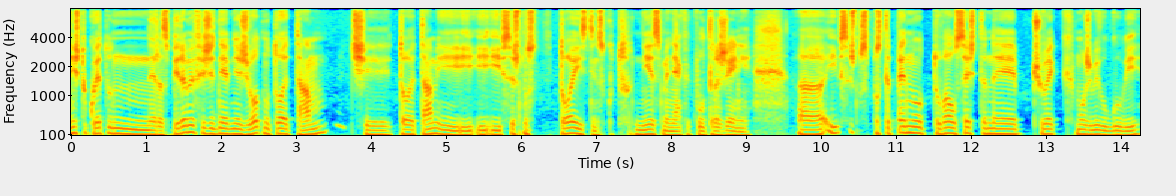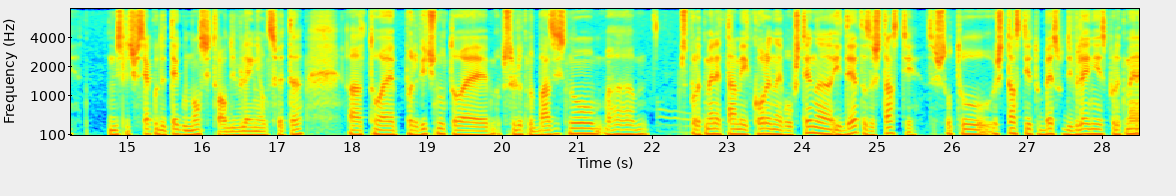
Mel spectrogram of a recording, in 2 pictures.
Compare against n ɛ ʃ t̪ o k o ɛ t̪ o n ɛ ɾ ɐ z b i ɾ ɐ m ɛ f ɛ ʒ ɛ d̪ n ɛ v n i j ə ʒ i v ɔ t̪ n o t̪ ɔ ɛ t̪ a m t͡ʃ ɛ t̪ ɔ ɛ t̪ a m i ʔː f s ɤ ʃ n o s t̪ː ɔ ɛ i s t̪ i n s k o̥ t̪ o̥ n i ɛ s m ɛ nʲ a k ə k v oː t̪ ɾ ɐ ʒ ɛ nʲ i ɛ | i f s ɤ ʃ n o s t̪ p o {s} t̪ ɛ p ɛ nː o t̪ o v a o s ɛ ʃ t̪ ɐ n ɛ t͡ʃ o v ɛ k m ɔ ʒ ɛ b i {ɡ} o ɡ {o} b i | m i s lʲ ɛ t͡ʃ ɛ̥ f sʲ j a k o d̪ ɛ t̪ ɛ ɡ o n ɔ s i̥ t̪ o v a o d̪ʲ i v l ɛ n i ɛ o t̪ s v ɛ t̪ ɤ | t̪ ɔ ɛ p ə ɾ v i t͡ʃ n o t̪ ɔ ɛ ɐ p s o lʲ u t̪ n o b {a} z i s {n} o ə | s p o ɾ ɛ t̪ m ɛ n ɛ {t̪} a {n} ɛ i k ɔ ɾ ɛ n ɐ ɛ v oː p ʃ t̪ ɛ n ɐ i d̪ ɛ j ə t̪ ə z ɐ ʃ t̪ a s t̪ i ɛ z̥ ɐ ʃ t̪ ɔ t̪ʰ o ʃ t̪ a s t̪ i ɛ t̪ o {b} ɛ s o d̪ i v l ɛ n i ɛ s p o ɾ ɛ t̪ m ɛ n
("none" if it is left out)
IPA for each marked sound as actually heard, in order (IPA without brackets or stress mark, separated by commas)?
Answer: s, ɡ, u, a, n, t̪, m, b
